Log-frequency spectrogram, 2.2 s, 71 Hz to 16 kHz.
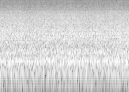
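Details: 2010 Toyota Camry, 2GR-FE 3.5 V6, 152,000 miles, Mobil 1 5W-30, idling after a cold start: even, steady hum with no ticks, knocks or hunting; this high-mileage engine sounds healthy.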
